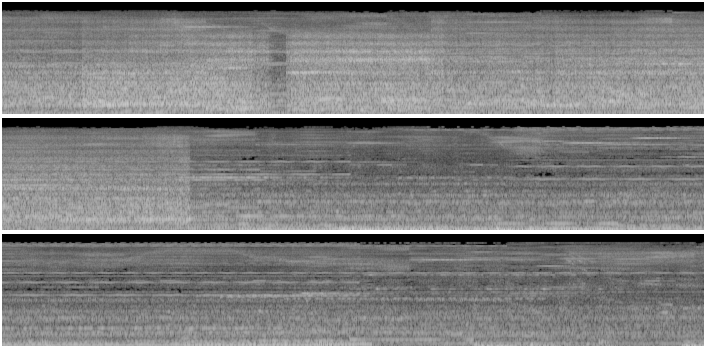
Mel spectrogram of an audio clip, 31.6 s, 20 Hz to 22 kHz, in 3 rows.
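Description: Experimental electronic noise music: a harsh, grinding synthesizer texture over sustained low drone notes that shift in steps. About 13 seconds in the dense high noise drops away abruptly, leaving thinner drones with slow gliding high tones.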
